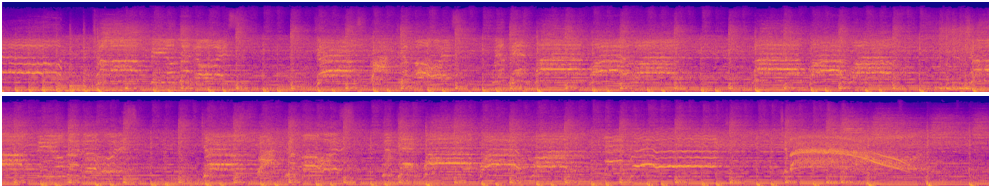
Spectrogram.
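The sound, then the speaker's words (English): A loud live heavy metal song pounds on without a break, with distorted guitars and driving drums, as a crowd of voices shouts and sings along throughout. “They all sang along with this song, and which was? …!”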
